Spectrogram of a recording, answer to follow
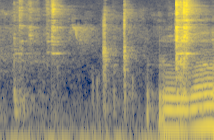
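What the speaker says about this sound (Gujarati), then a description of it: "ફૂલ કરીને આપણે નાખશું આ તરવાની કડાઈ" A metal kadai frying pan is set on a gas stove, giving a few light metallic clinks and taps, followed by a louder ringing clatter near the end.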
